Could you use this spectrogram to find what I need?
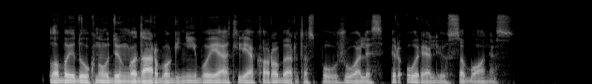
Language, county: Lithuanian, Klaipėda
